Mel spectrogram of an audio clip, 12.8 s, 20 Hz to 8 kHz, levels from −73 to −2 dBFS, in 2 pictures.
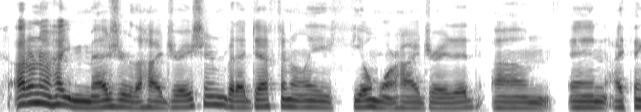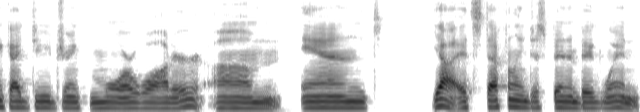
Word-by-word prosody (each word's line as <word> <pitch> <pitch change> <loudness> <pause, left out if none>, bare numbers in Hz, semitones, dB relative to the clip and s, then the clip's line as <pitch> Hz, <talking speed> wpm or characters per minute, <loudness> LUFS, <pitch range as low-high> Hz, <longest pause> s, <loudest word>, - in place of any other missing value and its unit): I 170 - +7
don't 195 +2 +5
know 190 -3 +5
how 170 +1 +5
you 150 -5 +4
measure 120 +2 +3
the 110 0 +1
hydration, 120 +8 0
but 125 -3 +2
I 115 - +5
definitely 120 -2 0
feel 120 +4 0
more 105 -4 +1
hydrated, 105 +2 -2
um, 105 -2 -2 0.2
and 115 -1 -1
I 115 -1 -1
think 120 +1 -3
I 110 - +3
do 110 0 -3
drink 105 +1 -4
more 105 0 0
water, 100 +5 -1
um, 105 -1 -2 0.2
and 110 0 +1 0.6
yeah, - - +5
it's 105 +1 -3
definitely 120 -1 +2
just 110 0 -7
been 115 -1 +1
a 110 - +1
big 105 0 -1
win 105 -6 -2
110 Hz, 155 wpm, -23 LUFS, 105-120 Hz, 0.6 s, I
